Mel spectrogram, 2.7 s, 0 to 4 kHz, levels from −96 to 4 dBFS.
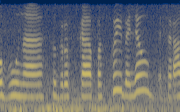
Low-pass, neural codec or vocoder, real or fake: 3.6 kHz; none; real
